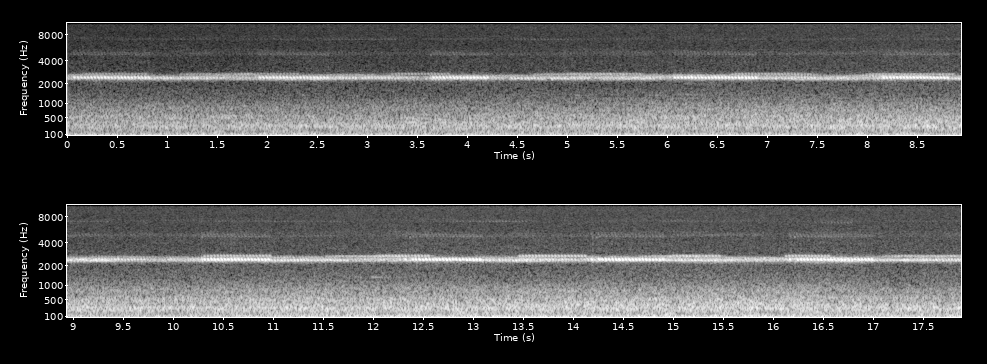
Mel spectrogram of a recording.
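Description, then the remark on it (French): A steady, high-pitched Italian cricket trill on a summer evening runs unbroken for the whole stretch, with a faint pulsing shimmer, over a low rumbling background hum. No voices are heard. “Le grillon Italie, ça c'est typiquement l'ambiance des soirs d'été.”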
